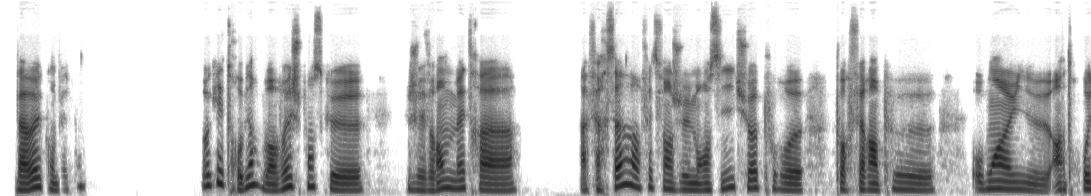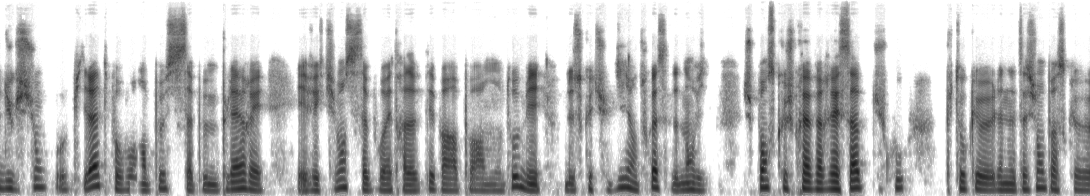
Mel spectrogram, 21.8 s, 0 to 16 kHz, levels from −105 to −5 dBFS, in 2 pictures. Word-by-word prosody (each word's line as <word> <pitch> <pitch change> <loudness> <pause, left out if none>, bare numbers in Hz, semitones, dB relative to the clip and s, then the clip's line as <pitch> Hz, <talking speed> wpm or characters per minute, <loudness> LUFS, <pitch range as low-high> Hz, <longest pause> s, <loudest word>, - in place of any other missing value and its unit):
Bah, 125 -2 +7
ouais, 170 +2 +5
complètement. 130 +5 -9 1.2
OK, 200 +3 -1
trop - - -1
bien. 205 +3 +3
Bah, 120 - -2
en 115 - +6
vrai, 165 +9 +3
je - - -1
pense 180 -1 -2
que 120 -3 +2 0.5
je 130 -3 -6
vais - - -1
vraiment 115 +5 +2
me 160 - 0
mettre 150 -2 -1
à 115 0 +4 0.6
à - - -1
faire - - -3
ça, 185 - +5
en 190 -3 +3
fait. 170 +1 -6
Enfin, 145 -1 +1
je 130 -1 -4
vais 125 - +1
me 120 - +1
renseigner, 125 +7 -1
tu - - -5
vois, 155 0 +3
pour, 130 -5 -3
heu, 115 -1 +2 0.3
pour - - -1
faire 130 - +2
un 125 -1 +7
peu, 125 -2 -3 0.4
au 135 - -3
moins 145 0 +5
une, 135 -2 -2
heu, 110 -3 -3
introduction 145 +6 0
au 125 - -10
Pilates 190 +9 +4
pour 125 - -4
voir 120 0 -9
un 115 - -3
peu 145 +6 -7
si 140 - 0
ça 115 - -1
peut 115 - -9
me 110 -1 -4
plaire 135 +5 +2
et 115 -2 +1 0.3
et - - +1
effectivement, 120 +9 -2
si 165 - +1
ça 115 - -1
pourrait 115 -1 -4
être 110 - -10
adapté 110 +5 -1
par 115 -2 -2
rapport 110 0 -5
à - - -6
mon 110 0 -11
dos. 185 +12 -1
Mais 115 -10 +4 0.2
de 115 - -2
ce 115 - -1
que - - -6
tu 115 - -7
dis, 165 +6 -2
en 140 - -3
tout - - -12
cas, 165 - +7
ça 155 - -7
donne 115 +1 -3
envie. 115 -3 -4 0.3
Je - - -1
pense 165 -1 +3
que 150 - -3
je - - -1
préférerais 140 -1 +6
ça, 155 +4 +5
du - - -8
coup, 155 0 -8 0.4
plutôt 140 - -3
que 135 0 -2
la 120 0 0
natation 125 +6 -1
parce 130 -5 -2
que, 125 - -9
130 Hz, 250 wpm, -25 LUFS, 115-150 Hz, 1.2 s, Bah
